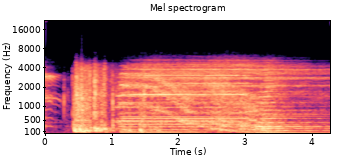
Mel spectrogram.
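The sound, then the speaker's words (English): A single heavy, blunt strike of a gun butt swung into a man's skull lands loud, then gives way to a sustained, ringing tonal drone. “I beat him to it and swung it straight into his skull.”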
